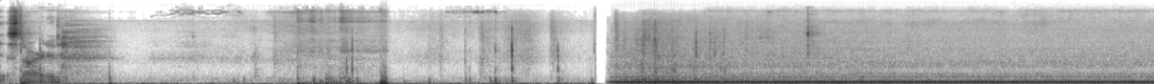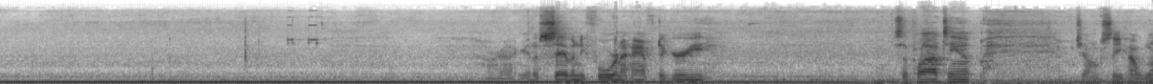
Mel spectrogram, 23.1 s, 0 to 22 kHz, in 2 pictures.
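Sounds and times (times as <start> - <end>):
heat pump humming: 6.1 - 23.0.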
